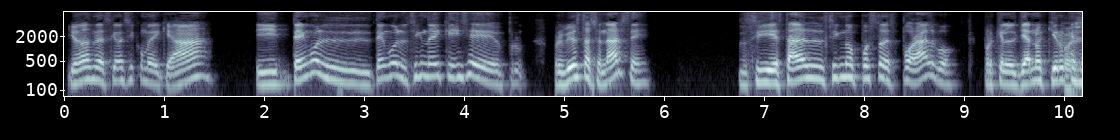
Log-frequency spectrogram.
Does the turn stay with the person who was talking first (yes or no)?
no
